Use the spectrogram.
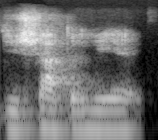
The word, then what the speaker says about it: Duchatellier: Duchatellier. It's All right. it's French, so it's really pronounced Duchatellier.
